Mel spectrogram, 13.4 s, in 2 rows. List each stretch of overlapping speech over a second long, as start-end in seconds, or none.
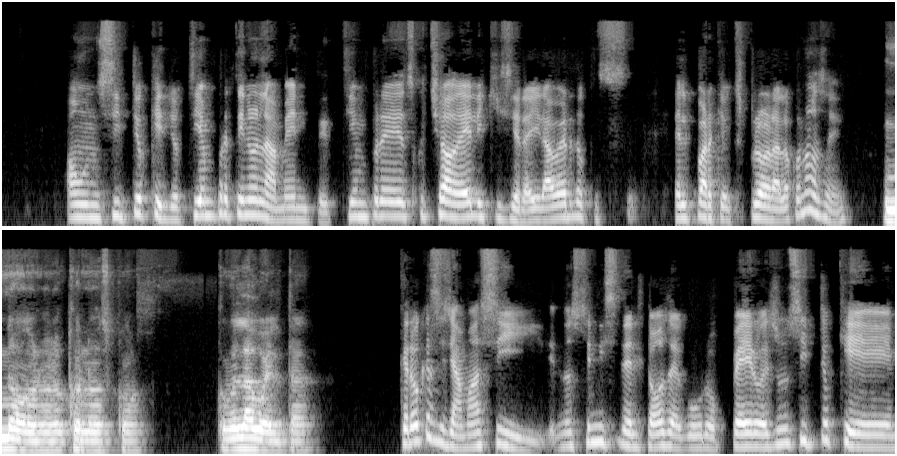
none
